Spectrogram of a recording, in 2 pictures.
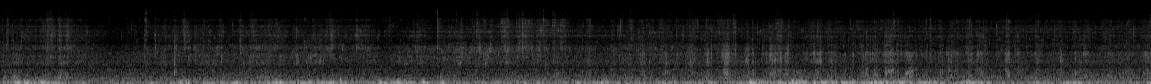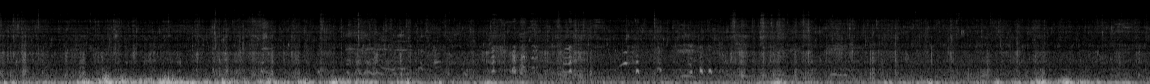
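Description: Young boys splash and scuffle on a wet plastic slide.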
